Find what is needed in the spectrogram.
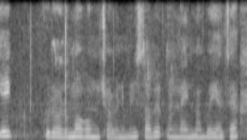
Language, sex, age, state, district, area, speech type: Nepali, female, 18-30, West Bengal, Jalpaiguri, urban, spontaneous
